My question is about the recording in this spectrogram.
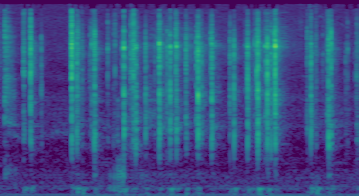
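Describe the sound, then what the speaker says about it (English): Rapid, irregular clatter of keys on a computer keyboard, close and steady across the whole stretch with no voice, a few louder key strikes standing out from the run. "Come on, I'm bad at typing, apparently."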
